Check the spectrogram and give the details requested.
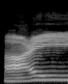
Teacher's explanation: আই, ঠিক এমন পড়বেন 3 আলিফ টান দিয়ে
